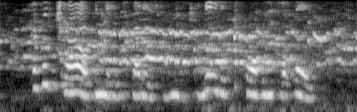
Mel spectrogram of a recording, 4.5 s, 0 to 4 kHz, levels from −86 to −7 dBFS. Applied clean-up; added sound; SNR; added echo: classical method WPE with log-MMSE.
